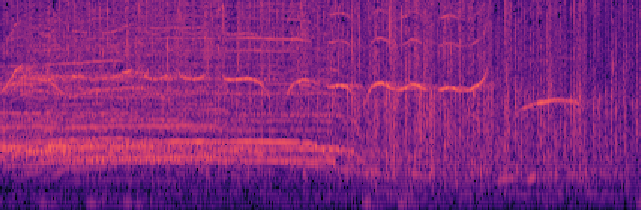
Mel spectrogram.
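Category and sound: crowd, audience applause and cheering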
